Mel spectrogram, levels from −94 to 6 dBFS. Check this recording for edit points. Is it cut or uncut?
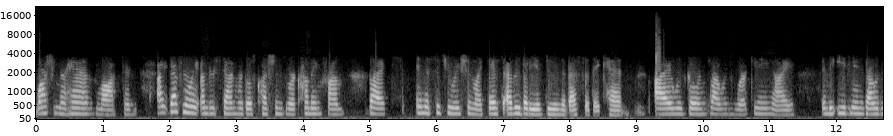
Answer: cut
